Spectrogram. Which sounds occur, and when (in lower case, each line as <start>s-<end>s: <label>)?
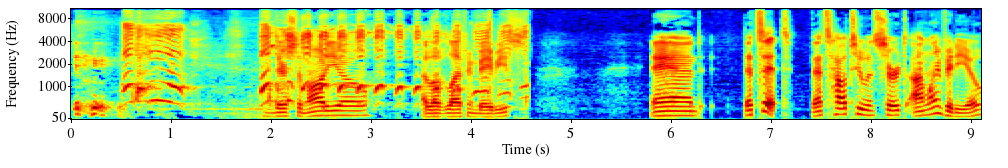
0.0s-0.4s: laughter
0.0s-0.8s: background noise
0.4s-1.1s: baby laughter
0.8s-2.9s: mechanisms
1.1s-1.4s: breathing
1.5s-1.8s: breathing
1.8s-4.6s: baby laughter
2.0s-2.9s: man speaking
3.0s-9.1s: background noise
3.5s-4.4s: man speaking
4.6s-5.1s: breathing
5.2s-5.7s: breathing
5.8s-6.3s: man speaking
6.3s-6.4s: human sounds
6.7s-7.2s: man speaking
7.4s-9.1s: man speaking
